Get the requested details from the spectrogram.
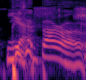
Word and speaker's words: Peterborough: In fact, Petersburg, Ontario. Is that correct? – Peterborough. – Just okay. – A bit north of Toronto. – Very good. Okay, thank you for correcting my pronunciation there.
